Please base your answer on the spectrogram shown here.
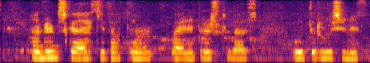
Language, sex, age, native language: Icelandic, female, 11, Icelandic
